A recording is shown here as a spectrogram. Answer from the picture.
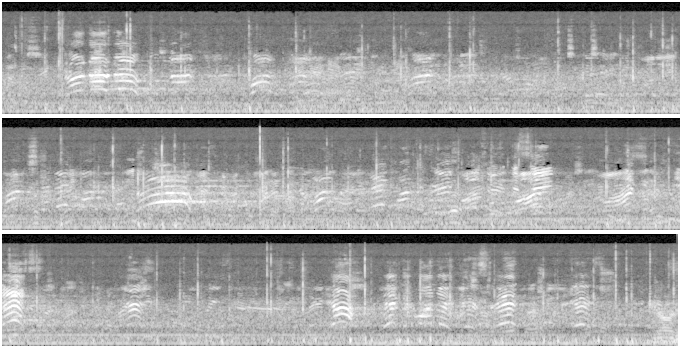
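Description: Football players calling and shouting to each other across an open pitch during a ball-juggling and heading drill, with scattered sharp taps of balls being kicked and headed, over a steady low hum.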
